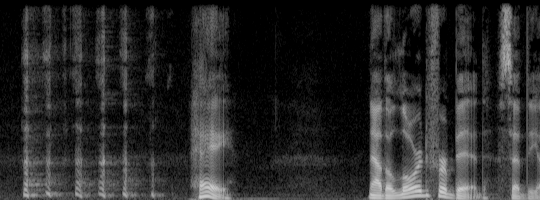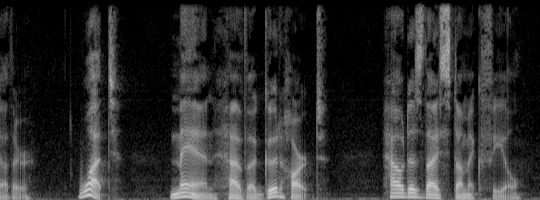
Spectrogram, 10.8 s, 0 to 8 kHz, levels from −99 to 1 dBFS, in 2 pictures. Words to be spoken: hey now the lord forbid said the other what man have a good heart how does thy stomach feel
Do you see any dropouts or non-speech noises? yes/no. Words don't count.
yes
